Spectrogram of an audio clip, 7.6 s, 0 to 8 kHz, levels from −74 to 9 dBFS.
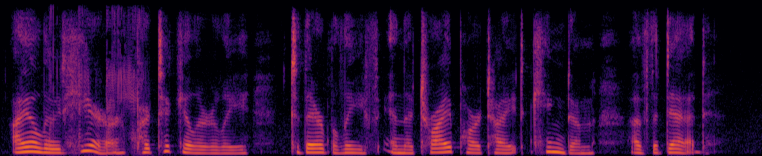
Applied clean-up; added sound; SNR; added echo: none; Fart; 16 dB; none.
